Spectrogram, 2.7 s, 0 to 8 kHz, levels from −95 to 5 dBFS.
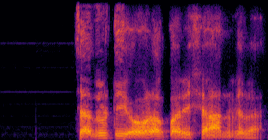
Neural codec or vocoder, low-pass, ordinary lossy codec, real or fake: vocoder, 22.05 kHz, 80 mel bands, HiFi-GAN; 7.2 kHz; Opus, 16 kbps; fake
